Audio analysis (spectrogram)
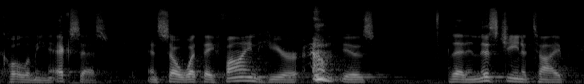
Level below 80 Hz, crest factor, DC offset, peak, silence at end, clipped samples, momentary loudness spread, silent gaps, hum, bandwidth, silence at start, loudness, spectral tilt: -70 dBFS; 22 dB; under 0.1%; -16 dBFS; 0.05 s; under 0.1%; 15 LU; none; none; 16 kHz; 0 s; -37 LUFS; -4.5 dB/octave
